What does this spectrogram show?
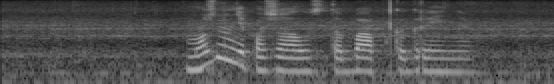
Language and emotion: Russian, neutral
